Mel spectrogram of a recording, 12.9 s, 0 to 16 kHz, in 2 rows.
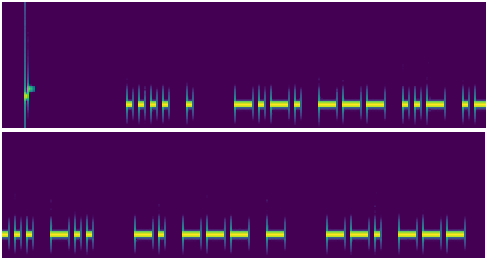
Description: Morse code, heard as a keyed tone, about 15 wpm, 700 Hz. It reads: HE COULD NOT GO
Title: Sentences from Top 1000 Words - Review Part 6 - 15wpm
